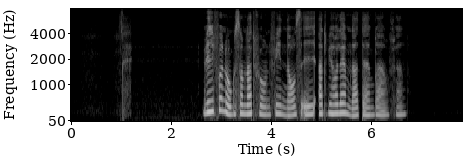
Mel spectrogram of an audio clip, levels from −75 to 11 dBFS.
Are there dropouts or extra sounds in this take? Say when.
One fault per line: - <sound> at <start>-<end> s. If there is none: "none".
none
